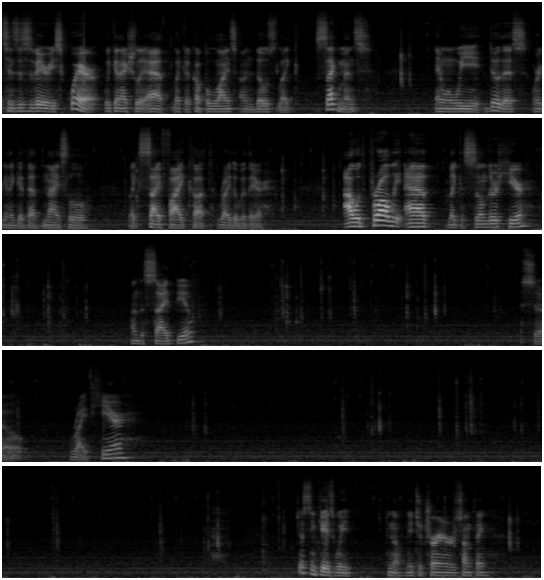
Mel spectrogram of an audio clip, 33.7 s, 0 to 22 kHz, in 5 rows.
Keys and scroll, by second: 4.4 3, 4.7 q, 9.4 1, 13.3-15.5 typing, 17.2 f, 18.6 w, 24.2 alt+e, 24.7 w, 25.8 ctrl+z, 26.6 r, 29.4 w, 32.3 w, 33.1 q.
